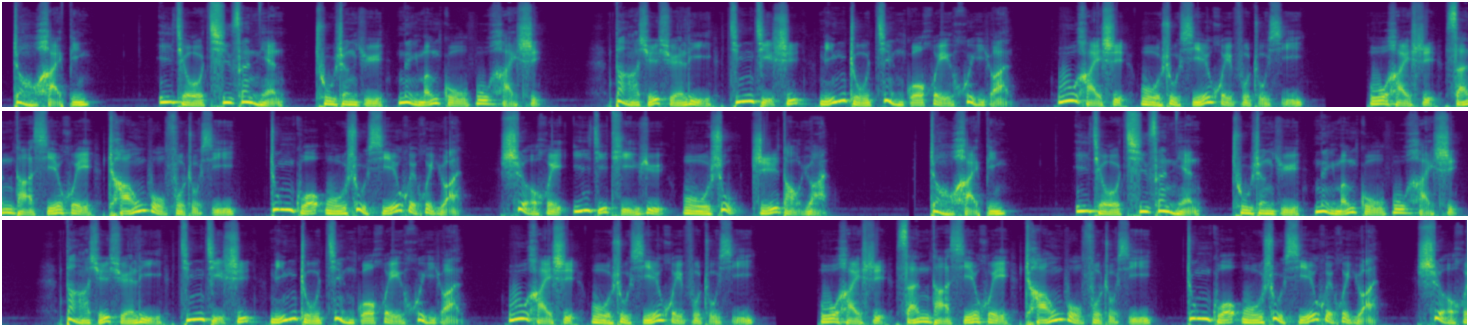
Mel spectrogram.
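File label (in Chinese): 国语 男声 专题片 人物解说 成熟稳重 大气浑厚磁性 沉稳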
